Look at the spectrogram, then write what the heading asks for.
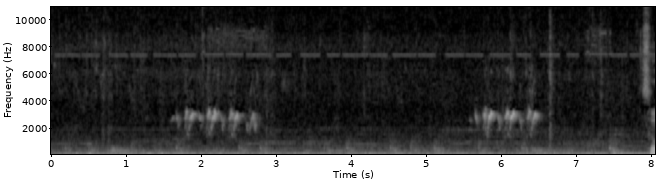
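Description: A bird chirping in two short, rapid runs of repeated notes, about two seconds in and again about six seconds in, over a faint steady low hum.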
